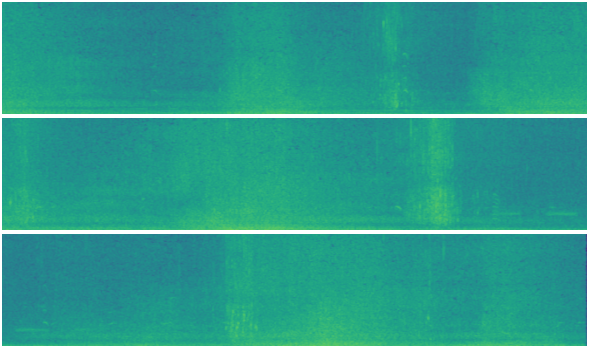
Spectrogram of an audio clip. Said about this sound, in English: The ocean is gently lapping at the shore in a rocking motion, just like the beach ball.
